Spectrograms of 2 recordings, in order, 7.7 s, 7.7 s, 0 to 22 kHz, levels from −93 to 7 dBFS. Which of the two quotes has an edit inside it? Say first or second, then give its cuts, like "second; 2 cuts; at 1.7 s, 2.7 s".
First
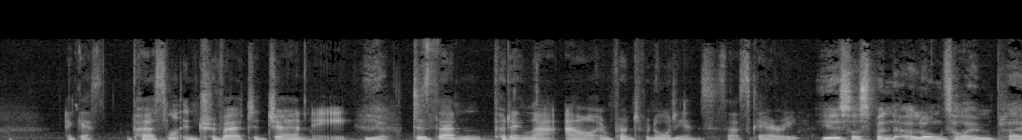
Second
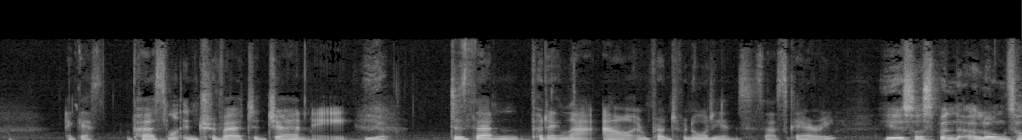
first; 2 cuts; at 3.0 s, 6.0 s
